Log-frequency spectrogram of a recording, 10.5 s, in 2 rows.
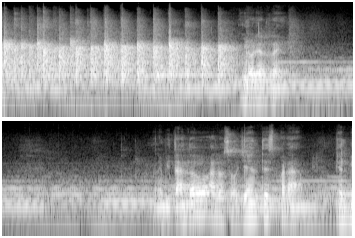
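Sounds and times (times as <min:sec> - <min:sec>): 
audience applauding: 0:00.0 - 0:03.6
speech: 0:03.7 - 0:04.4, 0:07.8 - 0:10.5.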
